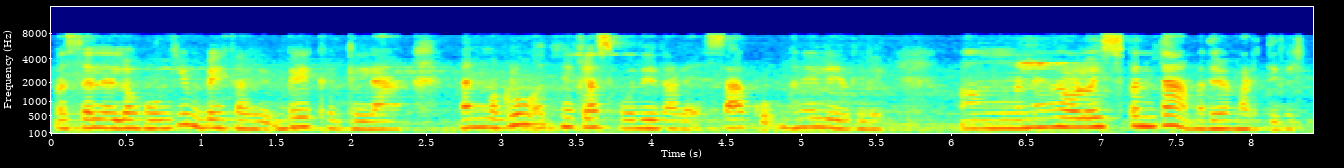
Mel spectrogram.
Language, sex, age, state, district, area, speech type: Kannada, female, 18-30, Karnataka, Chamarajanagar, rural, spontaneous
